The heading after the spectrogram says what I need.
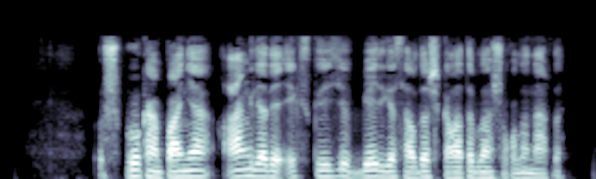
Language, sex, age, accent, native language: Uzbek, male, 25-34, Jizzax, Uzbek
